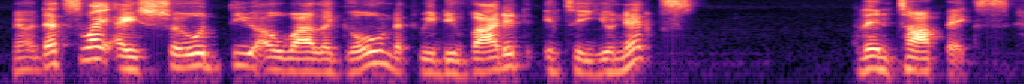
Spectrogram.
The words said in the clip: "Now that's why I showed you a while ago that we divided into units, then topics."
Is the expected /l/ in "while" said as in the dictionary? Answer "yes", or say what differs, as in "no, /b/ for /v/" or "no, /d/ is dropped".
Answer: yes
